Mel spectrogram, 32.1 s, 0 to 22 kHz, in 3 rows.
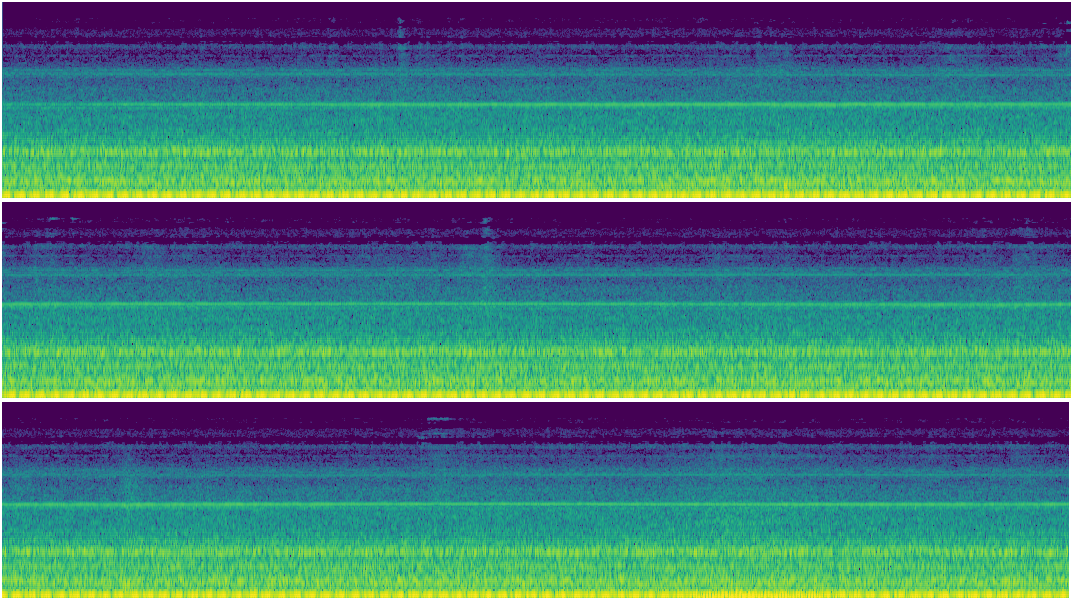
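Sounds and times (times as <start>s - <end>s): washing machine spin rumble: 0.0s - 32.0s
motor whine: 27.1s - 32.0s.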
